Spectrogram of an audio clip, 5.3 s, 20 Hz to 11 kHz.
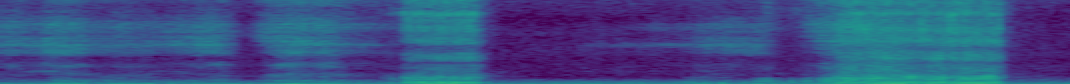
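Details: Bruno, a 4-month-old Shih Tzu puppy, snoring while asleep: a few soft breathy snores, two louder rasping ones with wavering tone near the end, and a steady low hum in the background.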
